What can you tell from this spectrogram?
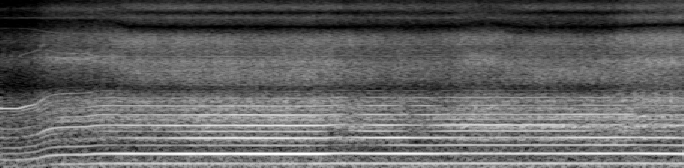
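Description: Electric motor and propeller of an Assassin RC plane running up while held in the hand before a throw launch. The whine steps up in pitch about half a second in, then holds steady at high throttle.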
